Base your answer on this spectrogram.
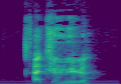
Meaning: inflection of accumuler: 1. first/third-person singular present indicative/subjunctive 2. second-person singular imperative
- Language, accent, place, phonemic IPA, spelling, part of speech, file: French, France, Lyon, /a.ky.myl/, accumule, verb, LL-Q150 (fra)-accumule.wav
